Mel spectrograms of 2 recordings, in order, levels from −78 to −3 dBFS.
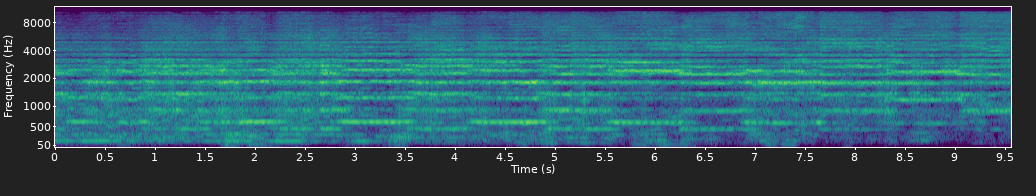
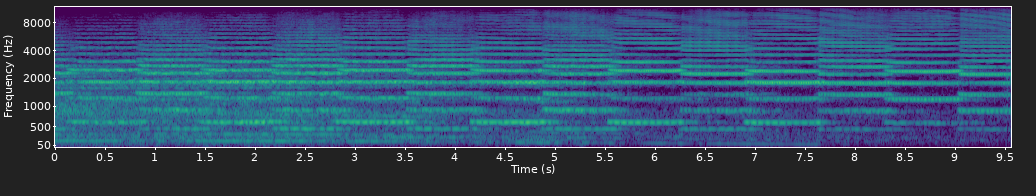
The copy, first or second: first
